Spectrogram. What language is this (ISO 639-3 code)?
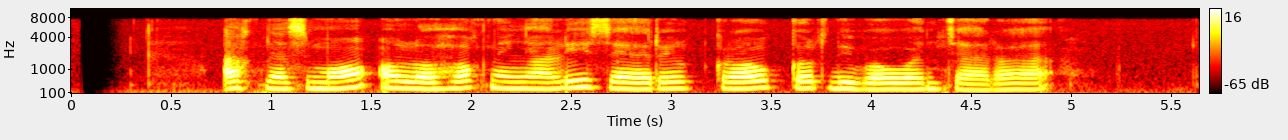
sun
